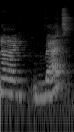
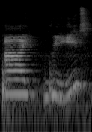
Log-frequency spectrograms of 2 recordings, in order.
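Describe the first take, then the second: First: The verb is said in its past-tense pronunciation. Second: The verb is said in its present-tense pronunciation. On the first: The action already happened. "rather than saying" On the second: The action happens now or habitually. "you would say I read to make it present tense"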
